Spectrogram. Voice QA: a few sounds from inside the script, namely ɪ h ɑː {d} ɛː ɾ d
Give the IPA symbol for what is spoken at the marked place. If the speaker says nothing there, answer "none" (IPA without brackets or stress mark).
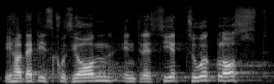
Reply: d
